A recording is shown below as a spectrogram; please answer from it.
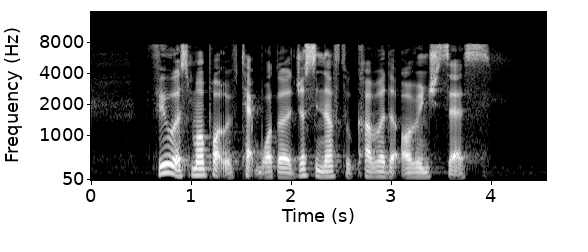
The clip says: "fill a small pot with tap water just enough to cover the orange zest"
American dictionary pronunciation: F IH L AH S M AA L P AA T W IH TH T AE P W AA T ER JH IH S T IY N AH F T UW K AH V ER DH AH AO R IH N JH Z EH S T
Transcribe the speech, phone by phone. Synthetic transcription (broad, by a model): F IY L AH S M AA L P AA T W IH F T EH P W AA T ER JH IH S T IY N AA F T UW K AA V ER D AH AO R IH N JH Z EH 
